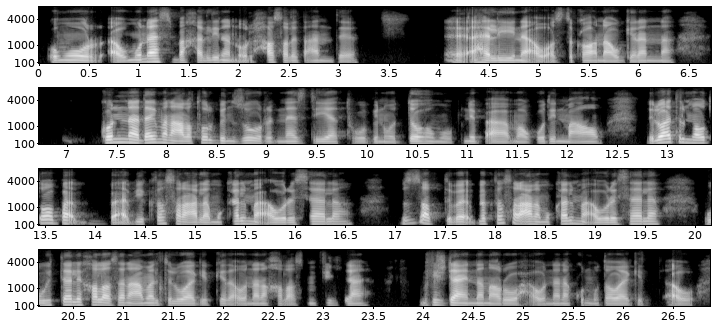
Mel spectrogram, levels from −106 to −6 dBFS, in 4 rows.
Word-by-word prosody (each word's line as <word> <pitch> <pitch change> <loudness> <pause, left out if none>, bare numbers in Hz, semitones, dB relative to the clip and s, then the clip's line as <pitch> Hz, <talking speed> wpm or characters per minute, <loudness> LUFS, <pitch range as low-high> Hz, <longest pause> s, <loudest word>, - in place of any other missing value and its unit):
أمور 110 -1 +2
أو 95 0 +4
مناسبة 125 0 +4
خلّينا 110 +1 -2
نقول، - - -6
حصلت 105 -4 -1
عند 95 -2 -6 1.1
آآ - - +1
أهالينا 110 -1 +4
أو - - +2
أصدقائنا 95 -1 0
أو 90 +1 +1
جِيراننا، 95 -1 -4 1.0
كُنّا 160 0 +6
دايمًا 155 -1 +4
على 115 0 +6
طول 145 +4 -3
بنزور 120 -2 -4
الناس 105 +1 -6
دِيَّة 105 -1 -3
وبنودّهم 100 +2 -4
وبنبقى 95 0 -3
موجودين 100 +4 -6
معاهم، 95 0 -2 0.5
دلوقتي 175 +3 +6
الموضوع 150 +4 +2
بق 165 - +4 0.3
بقى - - +3
بيقتصر 130 +2 -3
على 110 -1 +3
مُكالمة 135 +4 -2
أو 105 +1 +1
رسالة 130 +4 -3 0.5
بالضبط، 160 0 0
ب 125 - -1 0.2
بيقتصر 155 +4 -1
على 130 -5 +6
مكالمة 145 +4 -1
أو 105 -1 -1
رسالة، 135 +6 -1 0.5
وبالتالي 120 +6 0
خلاص 130 -3 +2
أنا 120 -3 +2
عملت 115 +2 0
الواجب 105 -2 -1
كده، 95 -2 -7
أو - - -3
إن 100 - -7
أنا 100 0 -1
خلاص - - -7
ما 100 - -14
فيش 115 -2 -13
داعي 100 0 0 0.6
ما 115 - -14
فيش 125 -1 -6
داعي 115 -2 +7
إن 105 0 -6
أنا 105 -3 -1
أروح 95 -1 -4
أو - - -4
إن 100 +1 -14
أنا 100 0 -4
أكون 110 +2 -12
متواجد، 95 -1 -4 0.3
أو - - -3
110 Hz, 145 wpm, -27 LUFS, 100-130 Hz, 1.1 s, داعي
